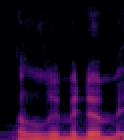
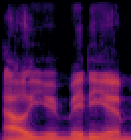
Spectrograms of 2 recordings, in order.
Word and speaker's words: aluminium: Army life is good nice aluminum it's Latin you Barbarian aluminium it's English you freak do you speak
